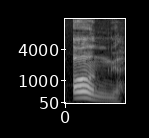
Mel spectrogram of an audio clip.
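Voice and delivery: "Ung" with a rounded vowel, like "Ong"; mispronounced name. Shown as a demonstration. Host mocking the film's name for Aang, stressed "Ung". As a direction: lean on "Ung" in place of Aang. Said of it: "mispronounce basically everybody important's name".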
